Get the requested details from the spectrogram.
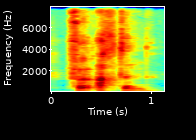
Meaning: to scorn, to despise, to abominate
- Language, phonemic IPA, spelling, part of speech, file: Dutch, /vərˈɑxtə(n)/, verachten, verb, Nl-verachten.ogg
